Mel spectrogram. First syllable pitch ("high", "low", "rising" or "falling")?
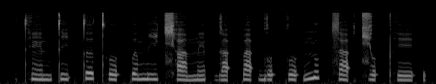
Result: low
